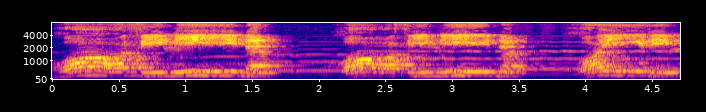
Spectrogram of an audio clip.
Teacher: وہاں سے دو حروف ادا ہوتے ہیں غین اور خا، غین اور خا موٹے حروف میں سے، حروف مستعلیہ میں سے، تو ان کو ہم موٹا پڑھیں گے، کبھی بھی باریک نہیں پڑھیں گے، کیونکہ یہ موٹا پڑھے جانے والے حروف ہیں، تو ٹھیک ہے۔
